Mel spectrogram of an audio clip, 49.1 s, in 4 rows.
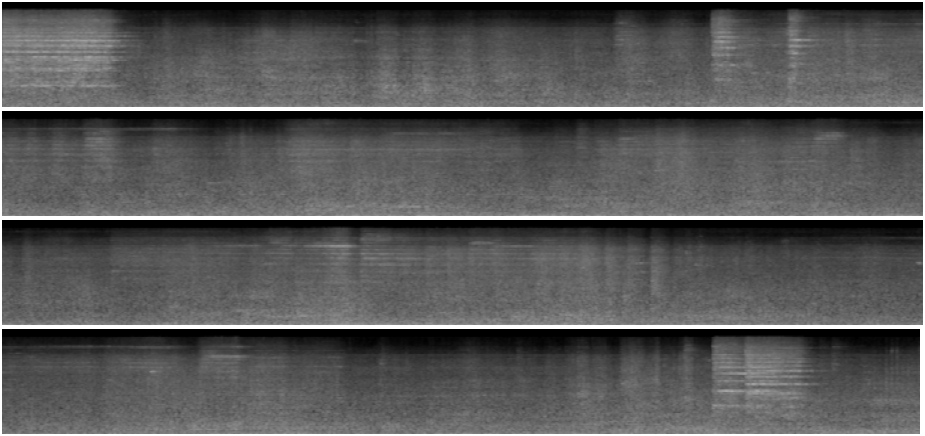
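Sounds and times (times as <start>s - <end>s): high-pitched wheel squeal: 0.0s - 1.8s, 9.5s - 10.8s, 46.3s - 47.7s
train wheels rumbling on rail: 0.0s - 49.0s.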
